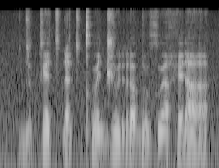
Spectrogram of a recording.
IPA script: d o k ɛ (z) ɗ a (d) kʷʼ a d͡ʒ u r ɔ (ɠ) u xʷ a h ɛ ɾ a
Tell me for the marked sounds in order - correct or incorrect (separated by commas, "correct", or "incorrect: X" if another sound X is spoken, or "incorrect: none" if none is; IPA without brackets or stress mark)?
incorrect: t͡s, incorrect: t͡s, correct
